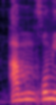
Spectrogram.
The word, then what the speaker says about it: 암곰: 아이들 중에 42명을 찢었더니 발음할 때마다 자꾸 콤이라는 발음으로 되더라고요 암곰 이죠 엘리사의이 저주는 단순히 화를 못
